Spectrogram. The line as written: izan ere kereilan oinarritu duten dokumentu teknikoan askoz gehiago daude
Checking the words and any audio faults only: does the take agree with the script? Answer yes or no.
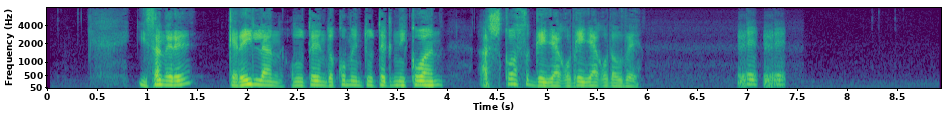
no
